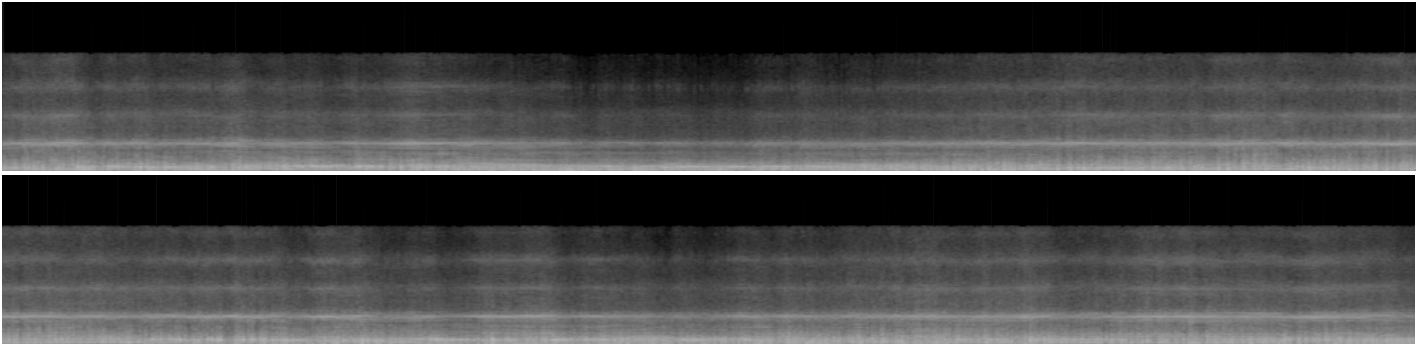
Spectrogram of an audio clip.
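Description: Racing motorcycle engine running hard, its pitch rising and falling again and again with the throttle, with a steady high whine over it.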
